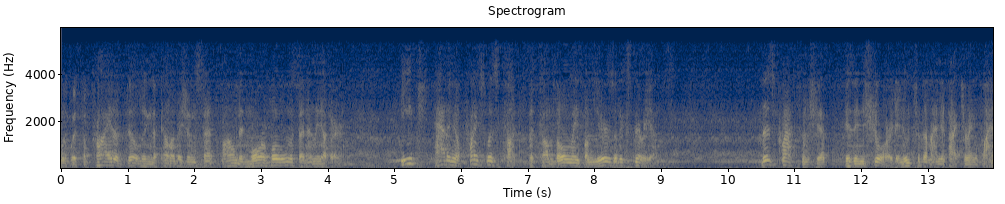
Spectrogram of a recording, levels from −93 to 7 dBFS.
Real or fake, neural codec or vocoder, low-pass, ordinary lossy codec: fake; codec, 16 kHz, 1.1 kbps, Voila-Tokenizer; 5.4 kHz; AAC, 48 kbps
